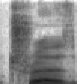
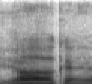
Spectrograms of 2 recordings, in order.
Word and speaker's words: TRIZ: true or some unpronounceable as you're saying trees but I think it when you read it there's a TR IC o---- triz okay and and but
